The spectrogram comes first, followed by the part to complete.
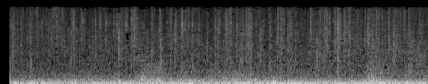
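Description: Fire-and-explosion sound effect: a steady, dense rumble with heavy low end and crackle running through it.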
